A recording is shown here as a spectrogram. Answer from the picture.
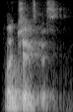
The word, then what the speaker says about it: Lanchinskas: I'm not pronouncing that correctly, I'm sure. So if you want to correct me there, feel free. – Lanchinskas. – Oh, man, I wasn't far off.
